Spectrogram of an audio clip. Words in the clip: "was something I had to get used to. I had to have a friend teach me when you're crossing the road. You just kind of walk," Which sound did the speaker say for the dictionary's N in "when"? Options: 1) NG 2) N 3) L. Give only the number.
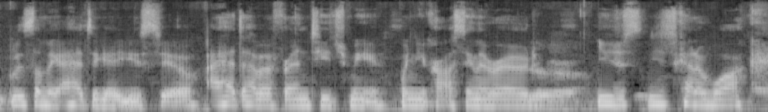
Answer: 2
